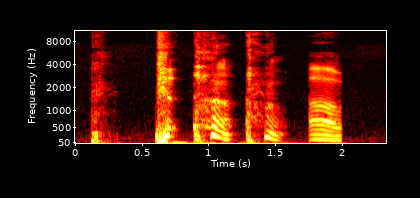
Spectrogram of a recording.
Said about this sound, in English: Yeah, I don't know why I started talking and then started coughing all at the same time.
